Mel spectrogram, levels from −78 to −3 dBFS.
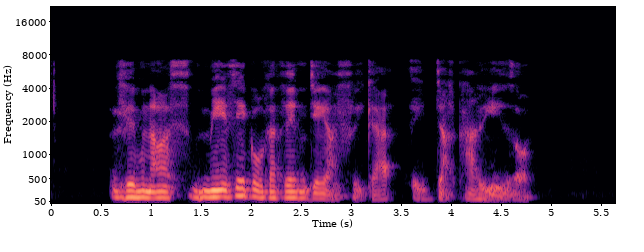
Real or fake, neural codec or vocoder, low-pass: fake; codec, 16 kHz, 2 kbps, FreqCodec, larger model; 7.2 kHz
